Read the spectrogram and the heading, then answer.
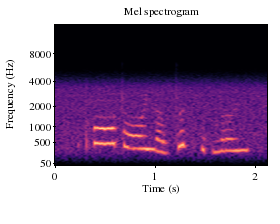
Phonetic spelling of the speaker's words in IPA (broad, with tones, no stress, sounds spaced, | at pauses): pʰ ɔː˥ t̪ ɔː˧ j ɐ˨˩ w t̪ ɵ˥ t̚ kʷ ɐ˨ p̚ ŋ ɵ˧ ɥ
